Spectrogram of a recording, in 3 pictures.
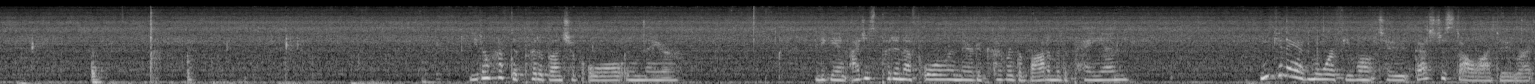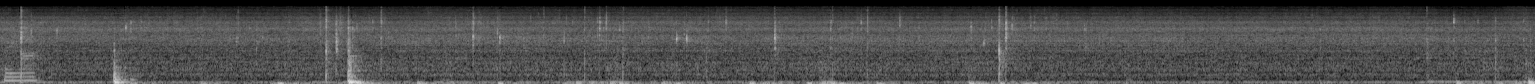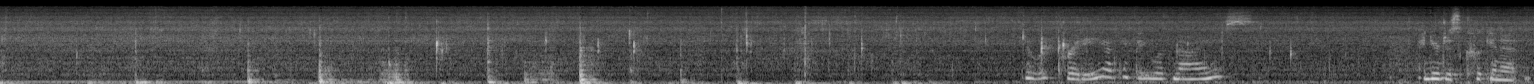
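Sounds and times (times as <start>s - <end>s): spatula tapping a pan: 0.0s - 4.6s, 16.4s - 24.4s, 29.8s - 40.0s
patties sizzling in oil: 0.0s - 46.0s.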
